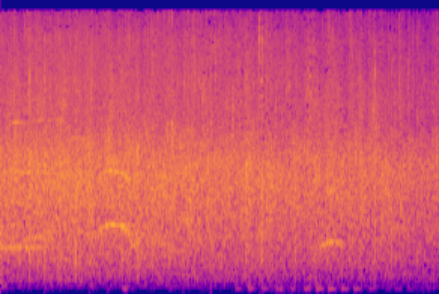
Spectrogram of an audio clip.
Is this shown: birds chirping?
no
